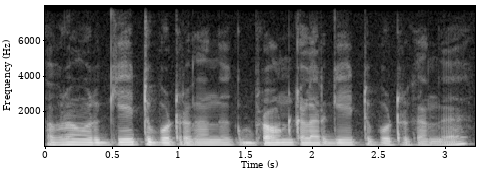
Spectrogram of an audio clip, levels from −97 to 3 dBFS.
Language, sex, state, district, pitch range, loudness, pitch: Tamil, male, Tamil Nadu, Kanyakumari, 110-125 Hz, -16 LUFS, 115 Hz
